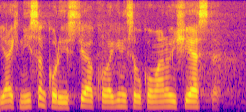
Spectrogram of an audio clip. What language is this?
Serbian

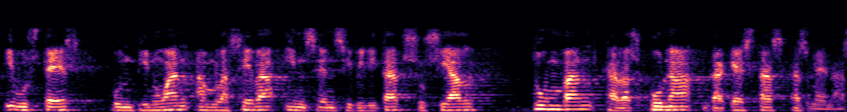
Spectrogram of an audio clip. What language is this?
Catalan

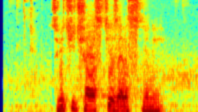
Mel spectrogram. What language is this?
Czech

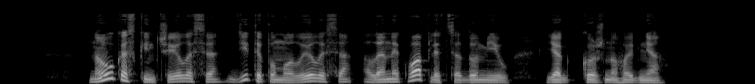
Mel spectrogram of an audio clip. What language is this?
Ukrainian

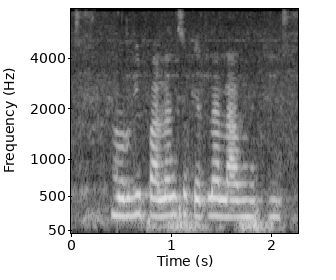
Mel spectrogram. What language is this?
Bhojpuri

